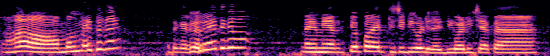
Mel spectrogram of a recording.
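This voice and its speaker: A man's voice: high voice, animated, fast talker, highs cut off. A man playing an exasperated, talkative village father in a cartoon, grumbly and matter-of-fact.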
